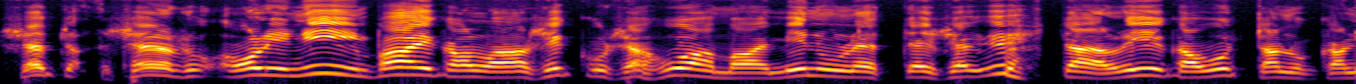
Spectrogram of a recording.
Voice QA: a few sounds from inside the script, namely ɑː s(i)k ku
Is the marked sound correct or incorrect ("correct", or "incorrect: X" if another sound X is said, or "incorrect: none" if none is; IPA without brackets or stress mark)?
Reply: correct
